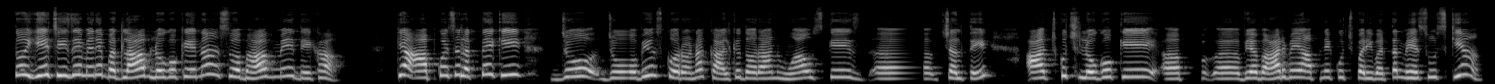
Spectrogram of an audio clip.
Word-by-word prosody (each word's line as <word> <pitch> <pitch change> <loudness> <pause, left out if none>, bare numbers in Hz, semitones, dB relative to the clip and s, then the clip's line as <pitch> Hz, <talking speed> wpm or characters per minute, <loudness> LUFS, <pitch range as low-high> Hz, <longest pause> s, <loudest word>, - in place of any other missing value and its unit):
तो 445 - +1
यह 415 +1 +4
चीज़ें 420 +2 +3
मैंने 430 +2 -1
बदलाव 330 +3 +5
लोगों 330 +2 +2
के 355 -1 0
ना 455 +3 -1
स्वभाव 345 -1 +2
में 390 -1 -4
देखा। 285 +1 -2 0.7
क्या 430 -1 +6
आपको 315 +7 +1
ऐसा 440 +2 -2
लगता 370 +3 0
है 470 - +2
कि 450 0 +3 0.4
जो 360 -3 +1
जो 295 0 0
भी 385 +7 +1
उस 415 -1 -5
कोरोना 305 0 +1
काल 255 -3 0
के 330 - -6
दौरान 280 0 -1
हुआ 265 +1 -3
उसके 325 +2 -4
ज़ 255 -5 -14
अ, 265 0 -5
चलते 280 +6 -2 0.4
आज 305 +2 +4
कुछ 400 -3 -3
लोगों 305 +3 +3
के 350 -3 +1
अ, 260 -2 -1 0.2
प 265 -3 -14
अ, 265 0 0
व्यवहार 290 +2 +3
में 330 0 -1
आपने 305 0 -1
कुछ 325 +1 -10
परिवर्तन 275 +4 -1
महसूस 300 +3 -1
किया? 420 - 0
315 Hz, 175 wpm, -21 LUFS, 280-370 Hz, 0.7 s, क्या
